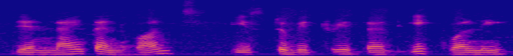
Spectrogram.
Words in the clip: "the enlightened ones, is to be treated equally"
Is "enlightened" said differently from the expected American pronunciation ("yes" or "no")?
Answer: yes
